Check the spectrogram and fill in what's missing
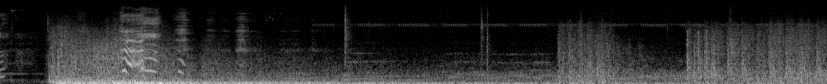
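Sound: gunfire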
